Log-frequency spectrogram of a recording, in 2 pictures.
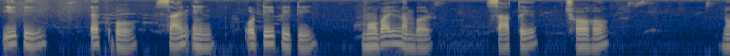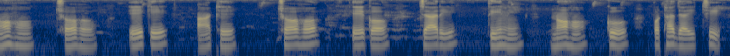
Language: Odia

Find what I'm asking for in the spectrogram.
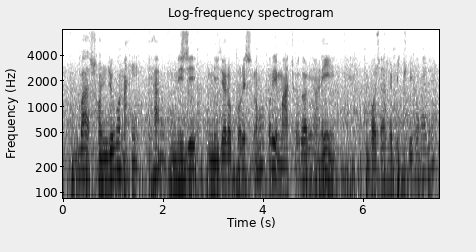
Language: Odia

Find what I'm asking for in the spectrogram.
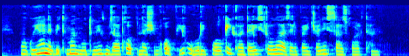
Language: Georgian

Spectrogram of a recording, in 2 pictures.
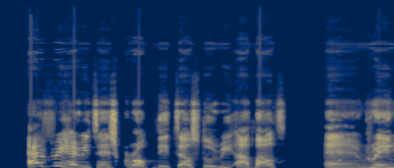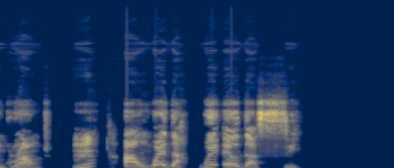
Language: Nigerian Pidgin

